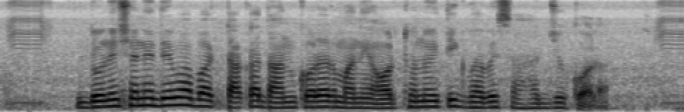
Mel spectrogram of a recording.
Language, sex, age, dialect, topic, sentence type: Bengali, male, 18-24, Standard Colloquial, banking, statement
